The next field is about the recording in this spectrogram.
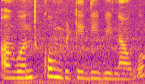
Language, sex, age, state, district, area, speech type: Kannada, female, 30-45, Karnataka, Hassan, urban, spontaneous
